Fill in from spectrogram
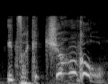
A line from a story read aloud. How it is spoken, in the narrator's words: Margaret exclaimed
